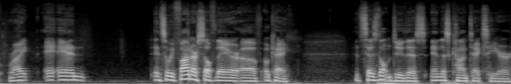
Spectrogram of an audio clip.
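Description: Recorded very cleanly against a silent background, a man speaks at a medium pitch with ordinary pitch variation and long, frequent pauses. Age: 30s. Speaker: podcast co-host discussing the Bible. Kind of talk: casual chat. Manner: animated, laughing often.

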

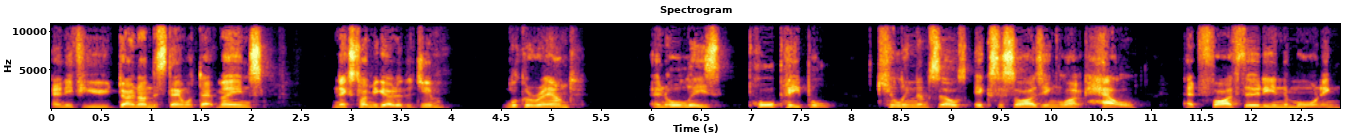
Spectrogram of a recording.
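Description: Against a quiet background, a man with an Australian accent speaks at a fairly slow pace, his medium-pitched voice dark and mellow with ordinary pitch variation and long, frequent pauses. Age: 50s. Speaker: health and fitness coach. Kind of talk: casual interview. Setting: in person at host's home.

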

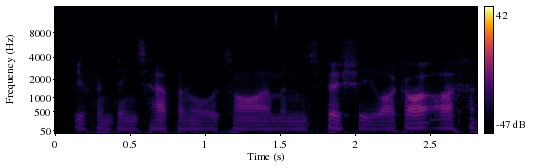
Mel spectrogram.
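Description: A man's very deep, low voice in an Australian accent, monotone and flat, at a very fast pace. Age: 40s. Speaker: gamer and racer. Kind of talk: casual chat.

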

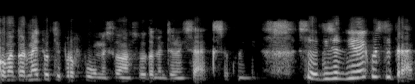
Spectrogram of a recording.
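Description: Bright, sharp and animated, the voice moves at a fairly quick pace with very wide pitch swings in a dry, close sound with no echo. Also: woman. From Sicily, Catania. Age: 20s. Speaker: beauty and fragrance content creator. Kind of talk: casual chat.

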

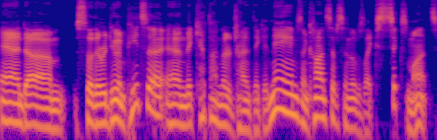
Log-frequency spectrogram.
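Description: Speaking fairly quickly with an American accent, a man at a medium pitch makes very wide pitch swings, in a dry, close sound with no echo and a quiet background. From Bakersfield, California. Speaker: restaurant owner. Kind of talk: casual interview.

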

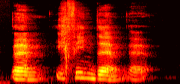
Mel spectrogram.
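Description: A man speaks in a somewhat breathy voice. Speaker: folklore professor. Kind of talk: interview. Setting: university office. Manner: animated.

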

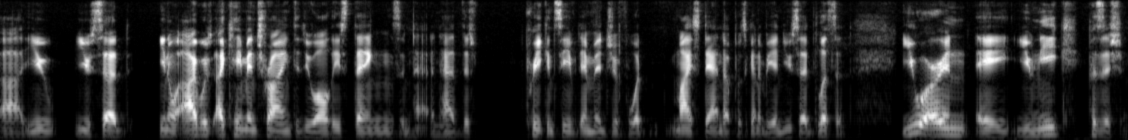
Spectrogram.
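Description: A man's fairly low-pitched, plain, everyday voice at a moderate pace, with ordinary pitch variation and big swings in loudness. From Southern California. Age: 30s. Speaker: aspiring comedian. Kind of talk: casual chat.

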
